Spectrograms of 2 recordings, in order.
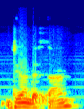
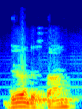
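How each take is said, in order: Both takes have the same delivery.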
